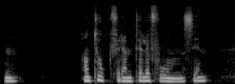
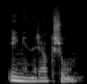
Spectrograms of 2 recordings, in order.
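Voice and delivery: plain reading voice

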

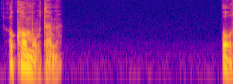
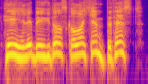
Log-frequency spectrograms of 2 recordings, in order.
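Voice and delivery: put-on high, loud child's jeer; acted boy hollering, pitched way up; shouted taunt; 13 semitones higher, 6 dB louder than usual. A narrator's reading. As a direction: crow it out to rub it in.

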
